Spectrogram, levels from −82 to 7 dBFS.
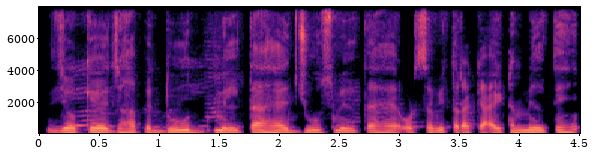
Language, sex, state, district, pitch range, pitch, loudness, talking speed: Hindi, male, Uttar Pradesh, Jyotiba Phule Nagar, 135-140 Hz, 140 Hz, -17 LUFS, 210 wpm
